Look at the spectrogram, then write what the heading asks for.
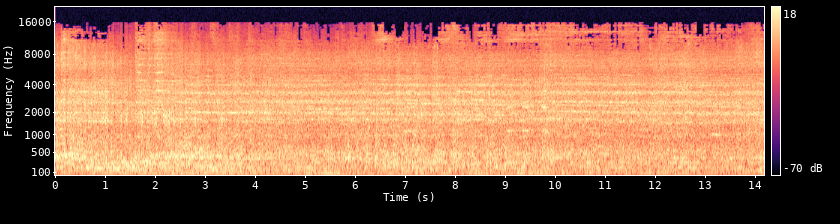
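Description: Empty open-top coal cars of a freight train rolling past at close range: the steady, loud noise of steel wheels running on the rails.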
